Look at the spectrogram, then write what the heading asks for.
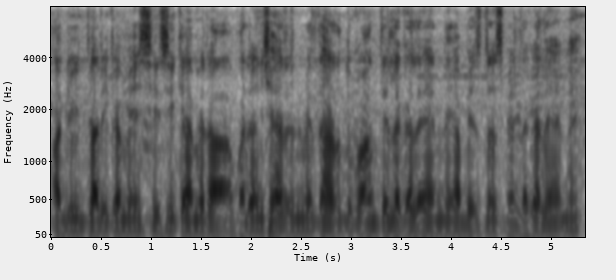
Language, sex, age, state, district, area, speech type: Sindhi, male, 60+, Delhi, South Delhi, urban, spontaneous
